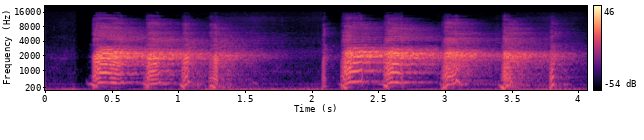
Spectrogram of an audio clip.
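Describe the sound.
A duck call imitates a hen's quacking as a fine hen call, in two short runs of raspy, nasal quacks, each series tapering off quickly. Loud, with no talking.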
